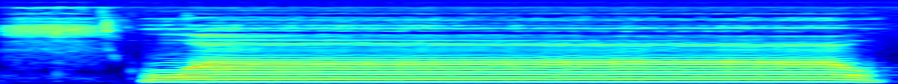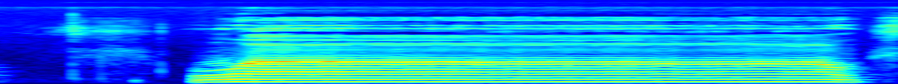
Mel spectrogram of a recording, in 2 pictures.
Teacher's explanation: वाव को भी लंबा कर सकते हैं होंठों को गोल करके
